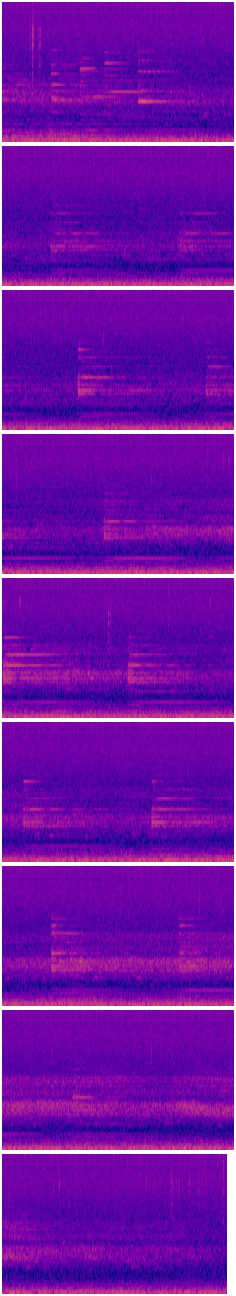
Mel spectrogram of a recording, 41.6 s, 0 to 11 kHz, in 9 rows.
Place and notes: Streaming from a hedgerow in large intensively farmed fields near Halesworth, UK - Midnight clock chimes across the fields
At midnight much is quiet and it's possible to hear considerable distances. Here the clock chimes the change of day from the church in the nearby market town of Halesworth about 2km away.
